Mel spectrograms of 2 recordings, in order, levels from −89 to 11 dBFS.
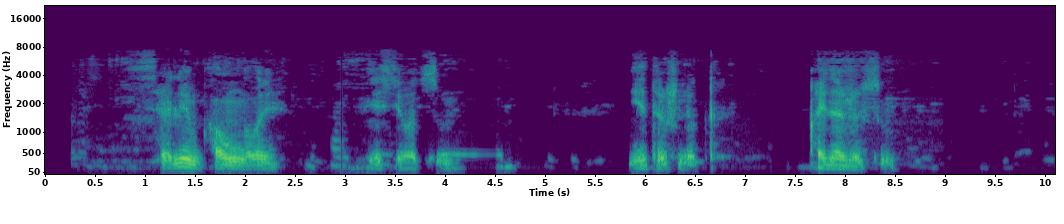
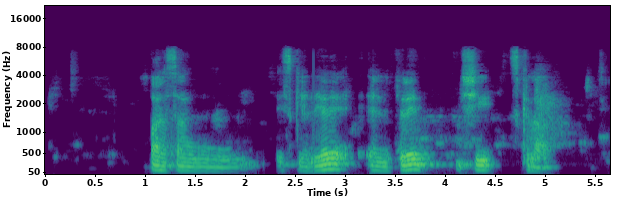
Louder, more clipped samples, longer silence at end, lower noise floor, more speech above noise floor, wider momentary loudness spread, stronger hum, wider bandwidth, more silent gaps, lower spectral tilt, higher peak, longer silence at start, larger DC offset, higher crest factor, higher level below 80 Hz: about the same, -21 LUFS vs -20 LUFS; neither; first, 1.6 s vs 0.05 s; about the same, -63 dBFS vs -61 dBFS; about the same, 42 dB vs 41 dB; first, 24 LU vs 14 LU; neither; second, 7.4 kHz vs 8.4 kHz; first, 5.69-5.83 s, 7.28-7.42 s vs none; first, -6.5 dB/octave vs -4.5 dB/octave; about the same, -2 dBFS vs -2 dBFS; about the same, 0.95 s vs 1.05 s; neither; about the same, 22 dB vs 18 dB; second, -64 dBFS vs -58 dBFS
